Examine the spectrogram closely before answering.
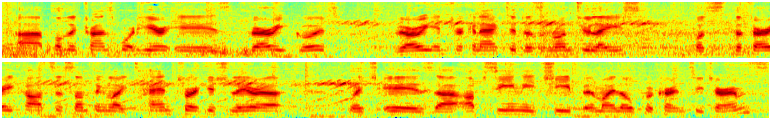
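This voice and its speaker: A man talks at a moderate pace. Noticeable background noise sits under a dry sound with no echo. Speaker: travel vlogger. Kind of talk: casual vlog chat. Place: street. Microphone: phone near.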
